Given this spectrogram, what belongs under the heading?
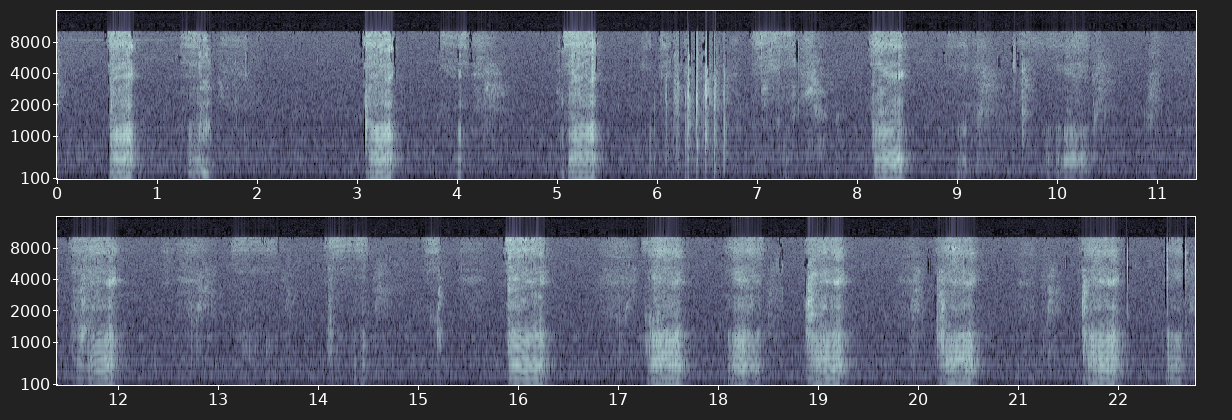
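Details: Beagle makes repeated loud, honking snorts pulling air hard through its nose: reverse sneezing, described as normal for beagles.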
